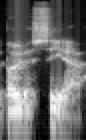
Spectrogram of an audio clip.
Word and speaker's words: Boudica: it was changed to buddika which is the Celtic pronunciation as it was felt that the Roman pronunciation was wrong know to call her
